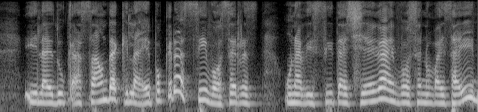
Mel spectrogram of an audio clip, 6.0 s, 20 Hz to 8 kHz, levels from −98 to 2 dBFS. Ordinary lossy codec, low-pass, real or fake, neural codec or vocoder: none; none; real; none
